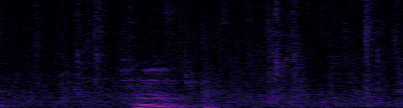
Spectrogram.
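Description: A man's short, quiet 'hmm' with a falling pitch, set in faint room tone.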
